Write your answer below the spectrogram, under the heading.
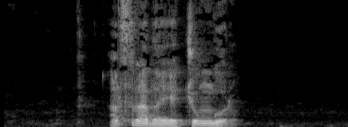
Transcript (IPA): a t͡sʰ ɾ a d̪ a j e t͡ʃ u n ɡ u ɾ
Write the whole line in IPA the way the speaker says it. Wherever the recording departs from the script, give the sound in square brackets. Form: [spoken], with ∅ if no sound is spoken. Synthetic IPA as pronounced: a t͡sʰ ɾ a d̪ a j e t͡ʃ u [ŋ] ɡ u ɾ

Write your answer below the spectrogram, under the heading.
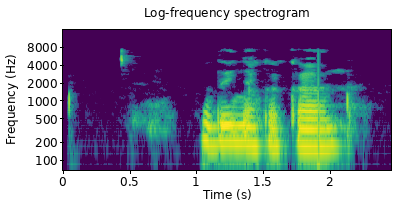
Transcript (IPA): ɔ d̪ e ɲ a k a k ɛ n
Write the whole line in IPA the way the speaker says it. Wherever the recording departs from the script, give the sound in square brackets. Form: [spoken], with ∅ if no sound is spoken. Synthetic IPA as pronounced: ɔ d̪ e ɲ a k a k [a] n

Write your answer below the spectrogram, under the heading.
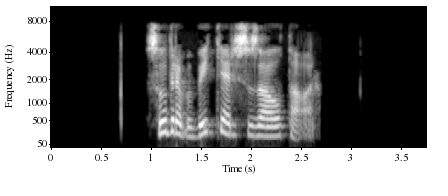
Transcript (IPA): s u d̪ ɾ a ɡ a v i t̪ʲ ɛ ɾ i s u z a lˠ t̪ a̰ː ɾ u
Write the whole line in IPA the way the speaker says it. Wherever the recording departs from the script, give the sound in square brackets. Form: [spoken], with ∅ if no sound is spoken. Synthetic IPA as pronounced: s u d̪ ɾ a [b] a [b] i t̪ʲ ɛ ɾ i s u z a lˠ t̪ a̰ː ɾ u

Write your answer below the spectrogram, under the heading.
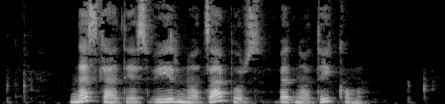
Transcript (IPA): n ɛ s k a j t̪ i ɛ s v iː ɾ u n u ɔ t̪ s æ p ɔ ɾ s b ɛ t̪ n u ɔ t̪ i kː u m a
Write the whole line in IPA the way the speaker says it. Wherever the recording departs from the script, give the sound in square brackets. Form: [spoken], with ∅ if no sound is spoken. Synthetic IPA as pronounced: n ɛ s k a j t̪ i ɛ s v iː ɾ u n u ɔ t̪ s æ p [u] ɾ s b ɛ t̪ n u ɔ t̪ i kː u m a

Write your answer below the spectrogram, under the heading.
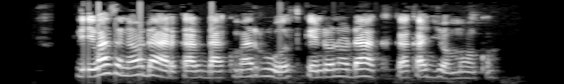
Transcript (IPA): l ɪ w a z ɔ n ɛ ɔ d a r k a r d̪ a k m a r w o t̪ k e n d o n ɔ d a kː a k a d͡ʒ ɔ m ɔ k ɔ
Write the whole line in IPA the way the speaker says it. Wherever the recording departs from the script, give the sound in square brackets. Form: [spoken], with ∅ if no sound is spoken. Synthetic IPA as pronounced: l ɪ w a z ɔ n ɛ ɔ d a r k a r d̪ a k m a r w o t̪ k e n d o n ɔ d a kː a k a d͡ʒ ɔ m ɔ k ɔ

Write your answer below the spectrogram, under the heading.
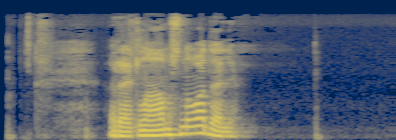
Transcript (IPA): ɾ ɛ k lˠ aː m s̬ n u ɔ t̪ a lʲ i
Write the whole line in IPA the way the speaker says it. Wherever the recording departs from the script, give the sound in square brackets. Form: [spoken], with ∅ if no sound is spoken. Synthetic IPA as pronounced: ɾ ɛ k lˠ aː m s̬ n u ɔ [d̪] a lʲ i

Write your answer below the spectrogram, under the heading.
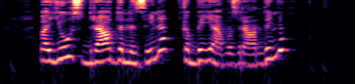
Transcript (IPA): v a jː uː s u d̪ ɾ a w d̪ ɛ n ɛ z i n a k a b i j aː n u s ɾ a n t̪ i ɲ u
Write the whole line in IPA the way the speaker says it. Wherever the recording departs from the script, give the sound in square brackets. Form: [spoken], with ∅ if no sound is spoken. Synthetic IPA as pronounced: v a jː uː s u d̪ ɾ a w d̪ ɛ n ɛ z i n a k a b i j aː [m] u [z] ɾ a n [d̪] i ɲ u

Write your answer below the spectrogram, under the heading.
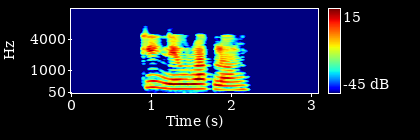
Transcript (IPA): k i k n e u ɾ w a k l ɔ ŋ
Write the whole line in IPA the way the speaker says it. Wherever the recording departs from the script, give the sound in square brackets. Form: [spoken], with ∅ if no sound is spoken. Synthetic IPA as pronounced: k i [∅] n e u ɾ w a k l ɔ ŋ

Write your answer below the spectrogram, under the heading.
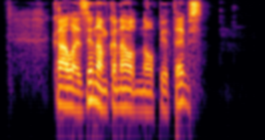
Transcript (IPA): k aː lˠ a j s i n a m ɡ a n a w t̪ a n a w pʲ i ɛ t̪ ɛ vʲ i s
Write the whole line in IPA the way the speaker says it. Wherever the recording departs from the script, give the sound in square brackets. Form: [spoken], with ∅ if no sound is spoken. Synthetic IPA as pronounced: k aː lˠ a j [z] i n a m [k] a n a w [d̪] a n a w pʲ i ɛ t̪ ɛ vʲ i s

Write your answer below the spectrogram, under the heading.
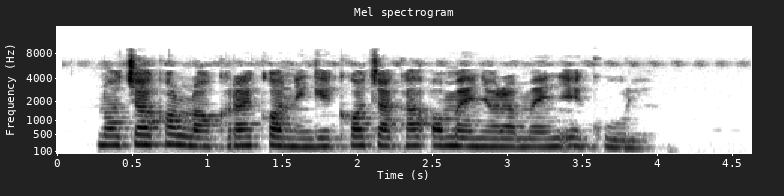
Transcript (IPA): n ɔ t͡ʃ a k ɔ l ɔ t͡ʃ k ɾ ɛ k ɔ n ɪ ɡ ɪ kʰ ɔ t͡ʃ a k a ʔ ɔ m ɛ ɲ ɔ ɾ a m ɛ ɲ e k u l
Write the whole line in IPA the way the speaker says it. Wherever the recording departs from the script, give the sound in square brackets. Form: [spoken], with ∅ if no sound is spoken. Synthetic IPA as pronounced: n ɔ t͡ʃ a k ɔ l ɔ [∅] k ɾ ɛ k ɔ n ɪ ɡ ɪ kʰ ɔ t͡ʃ a k a ʔ ɔ m ɛ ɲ ɔ ɾ a m ɛ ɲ e k u l

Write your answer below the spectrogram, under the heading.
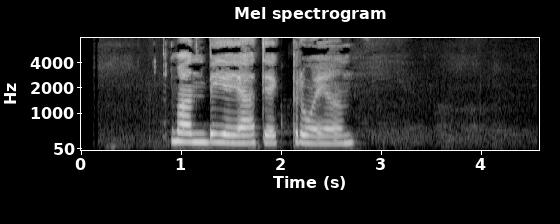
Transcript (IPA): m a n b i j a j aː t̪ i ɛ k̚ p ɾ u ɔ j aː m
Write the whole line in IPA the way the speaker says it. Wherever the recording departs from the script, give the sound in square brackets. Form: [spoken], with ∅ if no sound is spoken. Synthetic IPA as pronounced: m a n b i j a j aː t̪ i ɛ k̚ p ɾ u ɔ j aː m

